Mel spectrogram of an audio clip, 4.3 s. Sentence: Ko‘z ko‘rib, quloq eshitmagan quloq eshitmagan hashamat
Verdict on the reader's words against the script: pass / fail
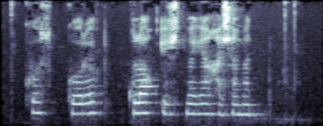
fail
